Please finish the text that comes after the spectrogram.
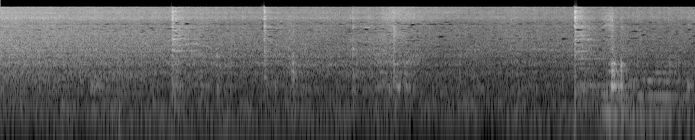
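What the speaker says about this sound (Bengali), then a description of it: "এবার মোচার সাথে এটাকে ভালো করে নেড়ে নেড়ে মিশিয়ে নিচ্ছি।" Banana flower and fried prawns being stirred in a hot pan, a continuous close sizzle with a few distinct scrapes and clinks of the spoon against the pan, and no voices.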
